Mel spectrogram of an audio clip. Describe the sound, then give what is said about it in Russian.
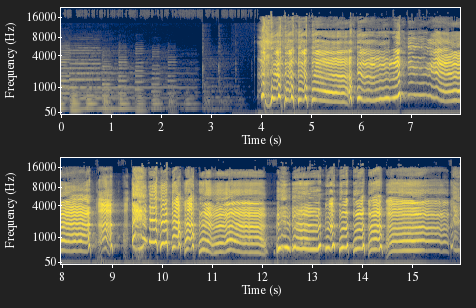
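In a stage play, a few soft musical notes fade out, then a woman, the tsar's daughter, bursts into loud wailing sobs, long quavering cries broken by short gasps that carry on to the end. “Слышится громкий, довольно неприятный женский плач.”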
